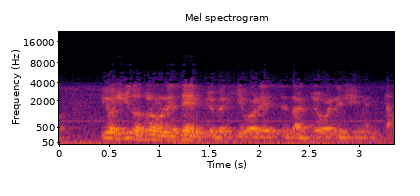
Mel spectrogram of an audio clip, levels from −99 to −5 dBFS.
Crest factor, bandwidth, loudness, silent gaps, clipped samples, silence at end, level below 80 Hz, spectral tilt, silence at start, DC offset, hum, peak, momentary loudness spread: 16 dB; 6.2 kHz; -35 LUFS; none; under 0.1%; 0 s; -52 dBFS; -8.5 dB/octave; 0 s; under 0.1%; none; -18 dBFS; 9 LU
